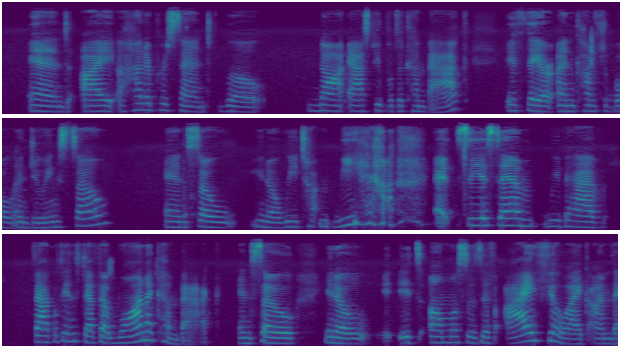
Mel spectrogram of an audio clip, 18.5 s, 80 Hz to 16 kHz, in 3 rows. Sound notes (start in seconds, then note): 9.8 laughter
